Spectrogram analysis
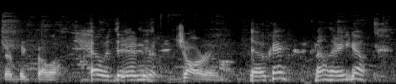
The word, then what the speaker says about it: Djarin: The D in the last name is silent. They're big fella. Oh, Din Djarin.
